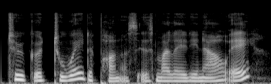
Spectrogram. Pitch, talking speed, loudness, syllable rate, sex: 185 Hz, 245 wpm, -16 LUFS, 5.5 syllables/s, female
